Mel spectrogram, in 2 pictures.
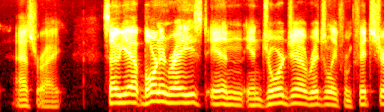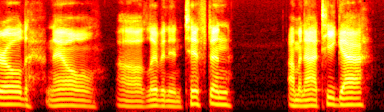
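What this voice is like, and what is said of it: Mild South Georgia accent. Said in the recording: “I'm from South Central Georgia... you may pick up a little bit of that accent. But it's not that bad.”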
